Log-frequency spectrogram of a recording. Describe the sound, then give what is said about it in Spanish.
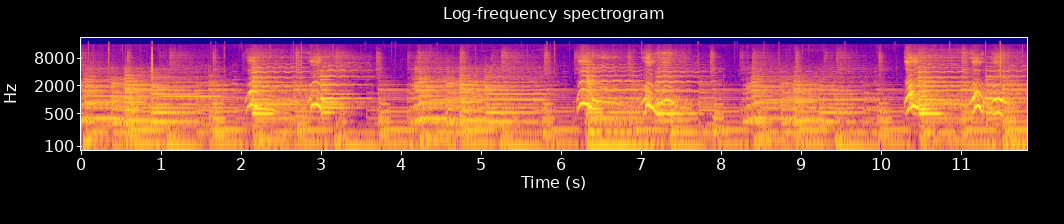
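A voice imitates a little dog whimpering with a toothache, giving short yelping, sliding cries repeated several times over a children's song with steady accompaniment. “Al perrito le duele una muela.”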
